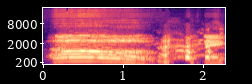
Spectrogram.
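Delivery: loud relieved "oh, okay"; a retold burst of relief; relieved surprise. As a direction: blurt it out as the fear drops away. Retold reaction to the ultrasound news.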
